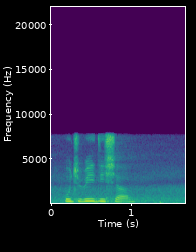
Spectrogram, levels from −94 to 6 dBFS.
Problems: none marked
